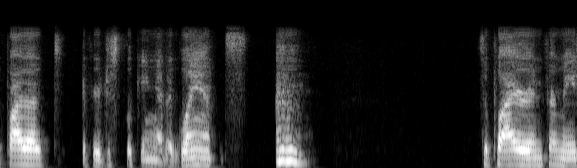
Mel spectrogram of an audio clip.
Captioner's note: clears throat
